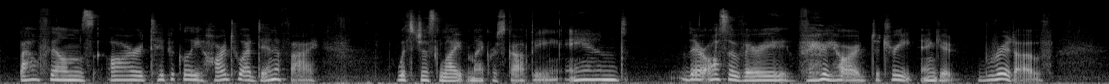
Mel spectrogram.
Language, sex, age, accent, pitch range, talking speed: English, female, 30-49, American, 190-225 Hz, 120 wpm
